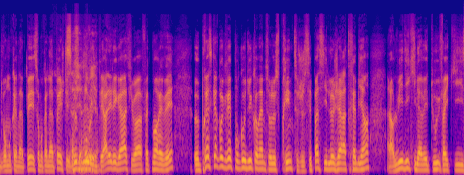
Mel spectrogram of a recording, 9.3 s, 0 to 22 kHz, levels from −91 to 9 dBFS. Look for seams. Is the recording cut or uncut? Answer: uncut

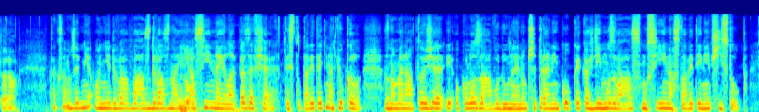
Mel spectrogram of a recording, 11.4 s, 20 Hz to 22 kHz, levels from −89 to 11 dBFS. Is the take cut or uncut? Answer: uncut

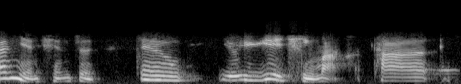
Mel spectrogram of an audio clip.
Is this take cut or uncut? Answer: uncut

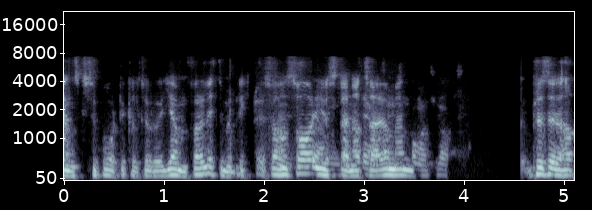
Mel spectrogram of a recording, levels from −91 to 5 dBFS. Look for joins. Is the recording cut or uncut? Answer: uncut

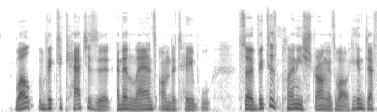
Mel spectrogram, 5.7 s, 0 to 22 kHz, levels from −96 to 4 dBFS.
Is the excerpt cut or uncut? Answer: uncut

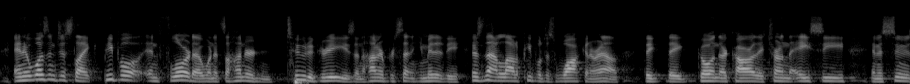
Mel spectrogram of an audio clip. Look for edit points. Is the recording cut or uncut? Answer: cut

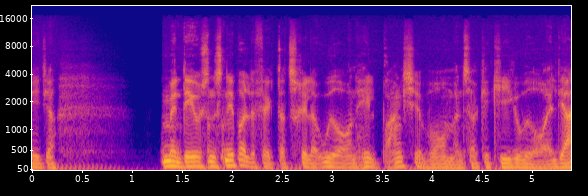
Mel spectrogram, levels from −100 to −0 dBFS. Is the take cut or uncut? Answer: uncut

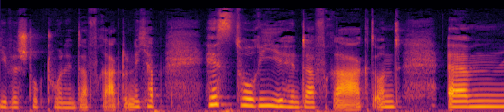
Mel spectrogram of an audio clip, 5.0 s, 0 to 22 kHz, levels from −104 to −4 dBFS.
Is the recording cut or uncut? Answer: uncut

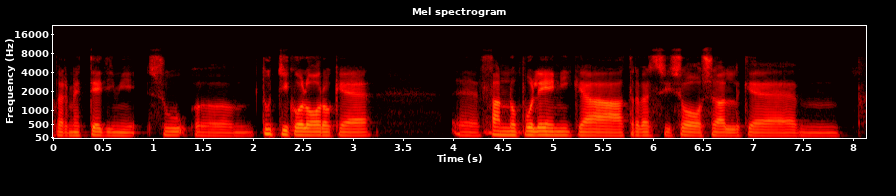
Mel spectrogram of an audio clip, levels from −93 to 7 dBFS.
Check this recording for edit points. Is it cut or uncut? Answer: uncut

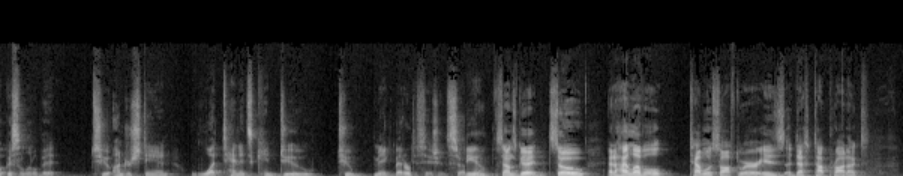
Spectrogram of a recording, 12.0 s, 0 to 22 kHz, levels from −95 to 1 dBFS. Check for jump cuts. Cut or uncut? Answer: cut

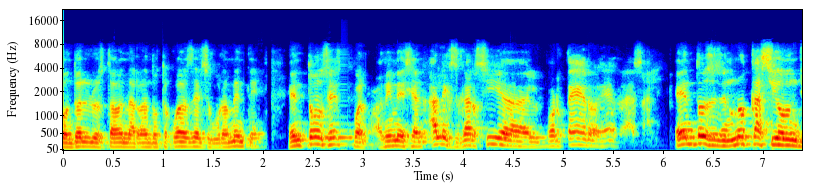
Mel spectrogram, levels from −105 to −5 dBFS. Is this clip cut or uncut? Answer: cut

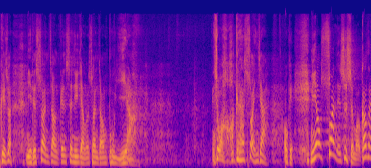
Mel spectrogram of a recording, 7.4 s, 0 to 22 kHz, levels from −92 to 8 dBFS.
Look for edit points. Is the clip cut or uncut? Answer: uncut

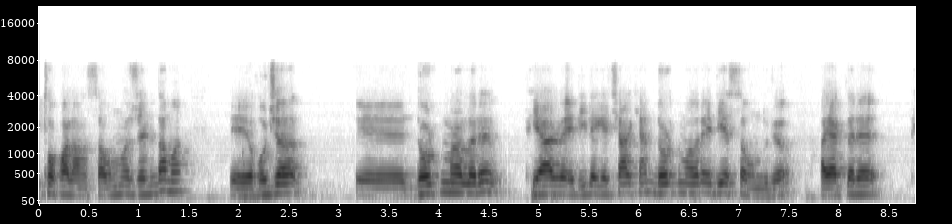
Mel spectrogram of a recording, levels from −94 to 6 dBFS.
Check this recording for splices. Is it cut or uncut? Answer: uncut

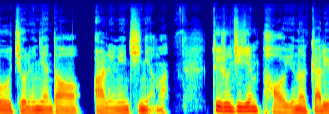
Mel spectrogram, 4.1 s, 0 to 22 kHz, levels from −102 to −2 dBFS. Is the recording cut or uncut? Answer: uncut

